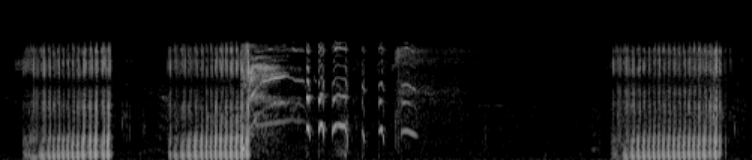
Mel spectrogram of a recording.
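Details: Blue nose American Pit Bull Terrier puppy asleep, snoring in three long rasping breaths, each lasting over a second, with brief squeaky whistling and snuffling noises between them.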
